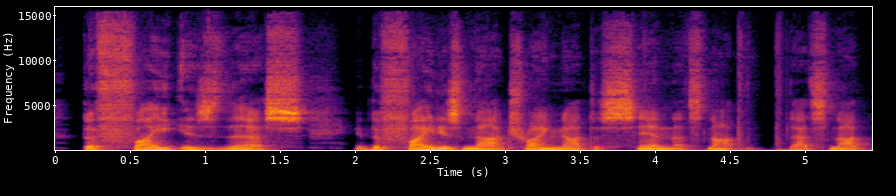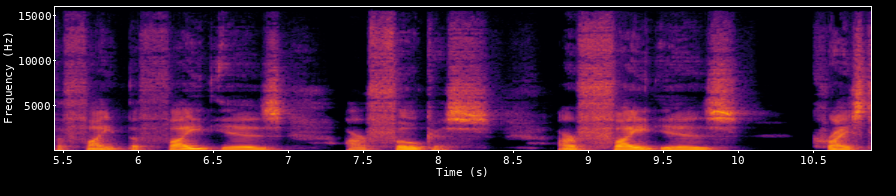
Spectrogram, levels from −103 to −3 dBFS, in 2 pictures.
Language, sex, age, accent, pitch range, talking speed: English, male, 50-69, American, 110-125 Hz, 150 wpm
